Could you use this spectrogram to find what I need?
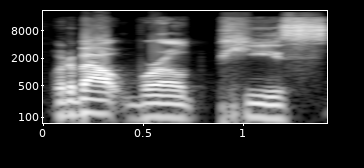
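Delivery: ordinary talk, nothing marked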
